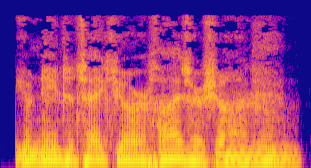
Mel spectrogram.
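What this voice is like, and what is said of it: Mock soothing public-radio announcer voice. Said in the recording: “talk in an NPR voice ... MK Ultra hypnosis ... with those voices”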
